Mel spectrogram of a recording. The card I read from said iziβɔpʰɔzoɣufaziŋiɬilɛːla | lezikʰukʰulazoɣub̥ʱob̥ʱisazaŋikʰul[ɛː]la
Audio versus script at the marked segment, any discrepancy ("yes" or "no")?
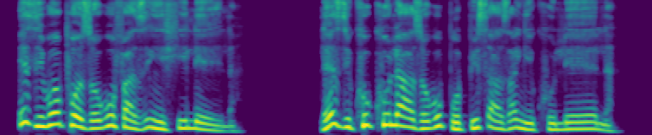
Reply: no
